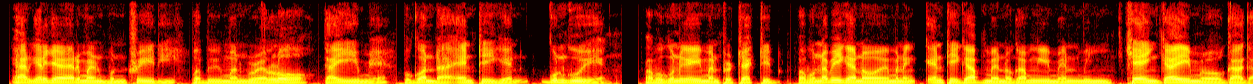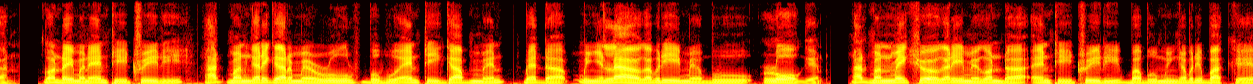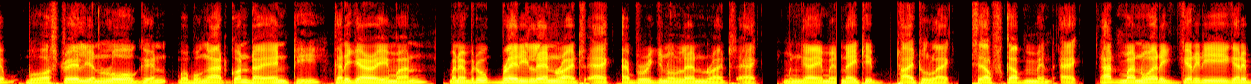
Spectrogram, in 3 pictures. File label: Kunwinjku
